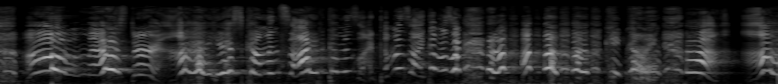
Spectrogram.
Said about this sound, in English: let out my sexiest moan as my body quivers.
